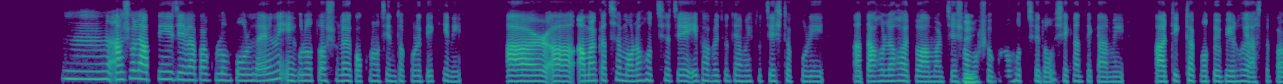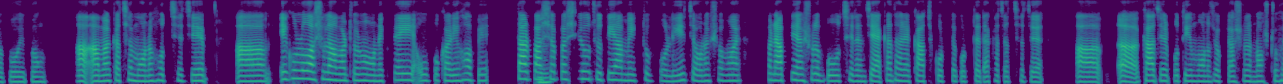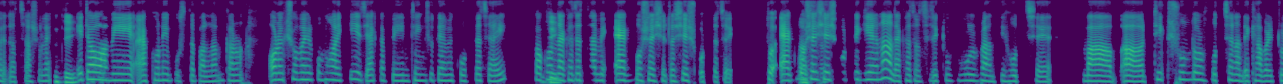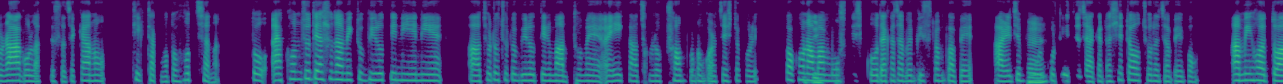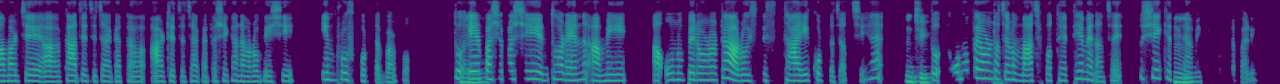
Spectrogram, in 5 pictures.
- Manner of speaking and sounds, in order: tapping; other background noise
- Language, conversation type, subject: Bengali, advice, প্রতিদিন সহজভাবে প্রেরণা জাগিয়ে রাখার জন্য কী কী দৈনন্দিন অভ্যাস গড়ে তুলতে পারি?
